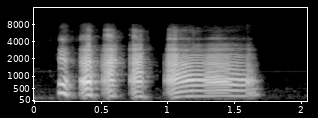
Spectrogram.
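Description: A woman laughing: a few quick voiced bursts, then one longer drawn-out note.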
